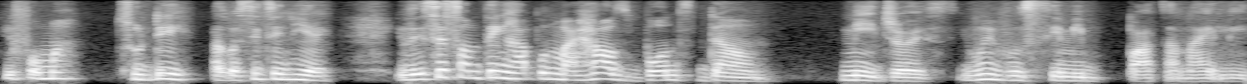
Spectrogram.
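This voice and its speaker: A woman's very fast speech with very wide pitch swings. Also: fairly low pitch for a woman. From Nigeria, Port Harcourt. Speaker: professional MC and public speaker. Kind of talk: interview.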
